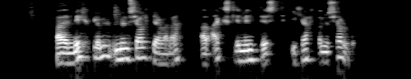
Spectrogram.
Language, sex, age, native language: Icelandic, male, 40-49, Icelandic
